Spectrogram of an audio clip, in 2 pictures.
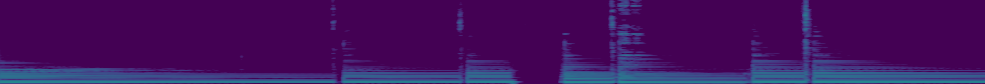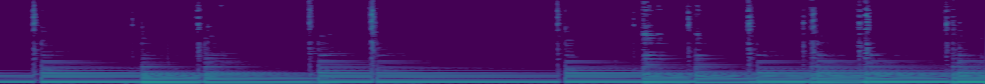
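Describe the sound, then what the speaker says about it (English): Guitar notes plucked while tuning the open A string against the A on the low E string, sustained ringing tones repeatedly re-struck in an uneven rhythm, close and clear with no talking. "now I'm playing the note A on the low E string, and when I hit the open A string, it's the same note"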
